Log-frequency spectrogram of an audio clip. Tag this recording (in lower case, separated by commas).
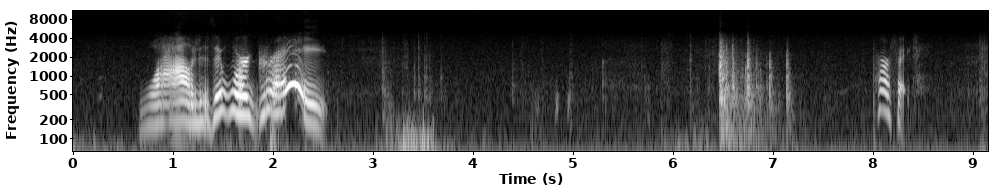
speech, wood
